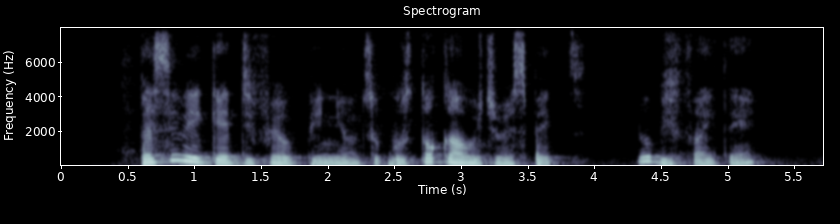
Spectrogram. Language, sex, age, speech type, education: Nigerian Pidgin, female, 15-29, spontaneous, tertiary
